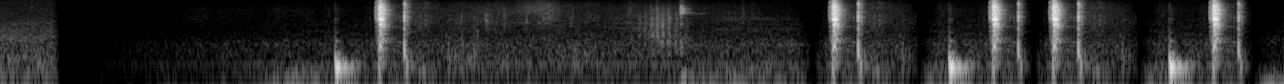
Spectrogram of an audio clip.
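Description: Wild turkey gobbler striking a stuffed tom decoy, sharp slaps and thumps in quick pairs. One pair comes about two seconds in, then four pairs follow close together over the last two seconds.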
